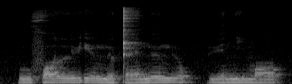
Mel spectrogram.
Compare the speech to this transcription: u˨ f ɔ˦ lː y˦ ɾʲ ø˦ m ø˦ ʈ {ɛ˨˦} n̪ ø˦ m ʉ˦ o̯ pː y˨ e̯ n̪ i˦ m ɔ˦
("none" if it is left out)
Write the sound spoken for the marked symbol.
ɛ˨˦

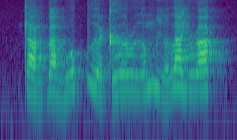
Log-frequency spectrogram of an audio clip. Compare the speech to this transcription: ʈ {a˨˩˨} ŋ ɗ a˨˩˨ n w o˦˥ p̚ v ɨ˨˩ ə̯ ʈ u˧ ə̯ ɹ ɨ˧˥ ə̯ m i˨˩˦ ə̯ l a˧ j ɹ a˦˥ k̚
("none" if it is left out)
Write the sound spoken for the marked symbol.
a˨˩˨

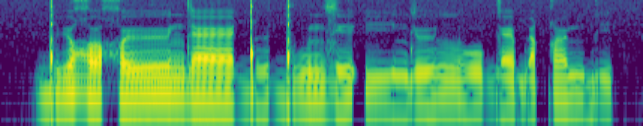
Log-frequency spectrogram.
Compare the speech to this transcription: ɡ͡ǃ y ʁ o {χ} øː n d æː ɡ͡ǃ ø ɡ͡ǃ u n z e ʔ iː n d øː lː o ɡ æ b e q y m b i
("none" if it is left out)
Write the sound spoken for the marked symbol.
χ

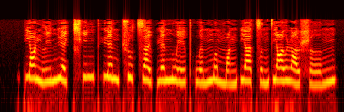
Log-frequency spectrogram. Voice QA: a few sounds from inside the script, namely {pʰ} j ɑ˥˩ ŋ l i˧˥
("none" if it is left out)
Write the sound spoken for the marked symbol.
p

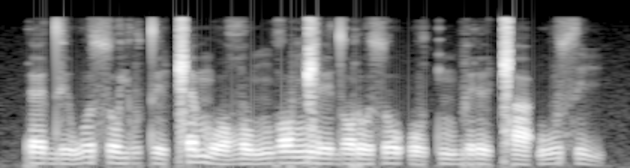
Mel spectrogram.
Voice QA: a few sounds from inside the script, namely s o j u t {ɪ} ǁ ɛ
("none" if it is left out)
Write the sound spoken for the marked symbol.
ɪ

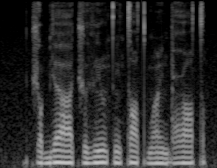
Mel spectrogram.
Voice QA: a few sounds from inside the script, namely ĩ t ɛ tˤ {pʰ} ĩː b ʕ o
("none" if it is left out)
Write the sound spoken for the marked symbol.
b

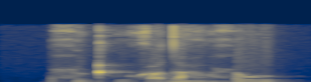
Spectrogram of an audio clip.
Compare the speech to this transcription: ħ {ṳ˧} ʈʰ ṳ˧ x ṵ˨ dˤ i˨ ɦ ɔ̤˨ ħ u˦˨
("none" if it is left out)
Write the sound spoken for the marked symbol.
ṳ˧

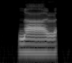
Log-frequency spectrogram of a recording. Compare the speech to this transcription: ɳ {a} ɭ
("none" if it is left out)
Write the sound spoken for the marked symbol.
a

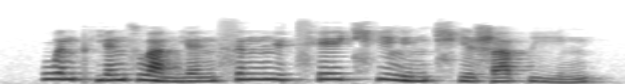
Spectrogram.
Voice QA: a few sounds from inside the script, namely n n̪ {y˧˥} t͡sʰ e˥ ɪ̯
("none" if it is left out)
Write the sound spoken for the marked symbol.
y˧˥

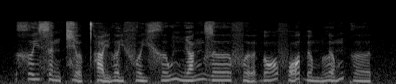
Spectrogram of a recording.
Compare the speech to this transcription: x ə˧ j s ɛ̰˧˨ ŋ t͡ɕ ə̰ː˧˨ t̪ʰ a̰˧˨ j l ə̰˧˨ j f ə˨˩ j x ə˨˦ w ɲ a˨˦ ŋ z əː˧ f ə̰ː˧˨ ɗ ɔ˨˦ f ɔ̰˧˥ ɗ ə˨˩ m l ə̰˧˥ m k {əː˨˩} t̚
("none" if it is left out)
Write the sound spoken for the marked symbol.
əː˨˩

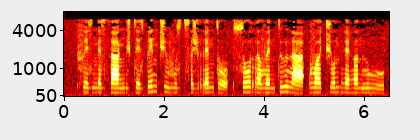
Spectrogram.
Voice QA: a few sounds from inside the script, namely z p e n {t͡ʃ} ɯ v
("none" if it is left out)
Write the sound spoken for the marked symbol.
t͡ʃ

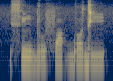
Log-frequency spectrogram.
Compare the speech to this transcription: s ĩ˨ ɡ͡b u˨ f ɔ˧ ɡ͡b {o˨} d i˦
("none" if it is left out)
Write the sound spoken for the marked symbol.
o˦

